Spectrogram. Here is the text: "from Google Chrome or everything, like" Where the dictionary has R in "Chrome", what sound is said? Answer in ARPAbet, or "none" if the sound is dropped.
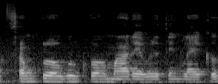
none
